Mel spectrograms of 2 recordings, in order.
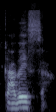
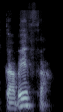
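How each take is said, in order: First: The z is said with an s sound. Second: The z is said with a th sound. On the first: This is how it is said in the Americas. "decimos cabeza" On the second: This is how it is said in Spain. "no decimos cabeza"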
